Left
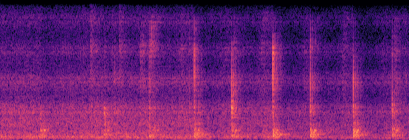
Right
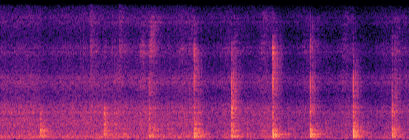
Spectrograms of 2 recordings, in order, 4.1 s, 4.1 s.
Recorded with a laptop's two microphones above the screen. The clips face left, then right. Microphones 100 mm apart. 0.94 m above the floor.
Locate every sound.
0.4 s running footsteps: 45° right (ahead or behind), 8 m; by 4.1 s 40° right (ahead or behind), 6 m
